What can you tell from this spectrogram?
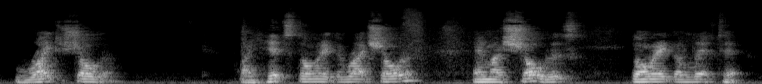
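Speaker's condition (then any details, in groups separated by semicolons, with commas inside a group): No condition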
